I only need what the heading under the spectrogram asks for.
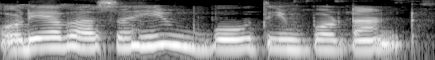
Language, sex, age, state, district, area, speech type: Odia, female, 18-30, Odisha, Koraput, urban, spontaneous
